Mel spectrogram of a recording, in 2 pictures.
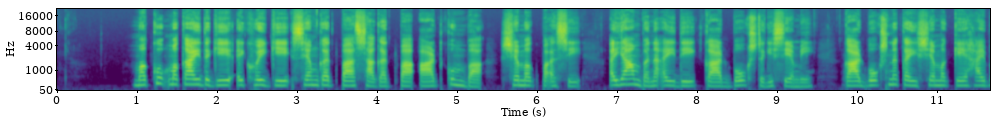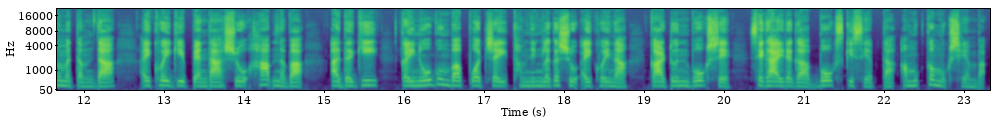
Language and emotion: Manipuri, neutral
